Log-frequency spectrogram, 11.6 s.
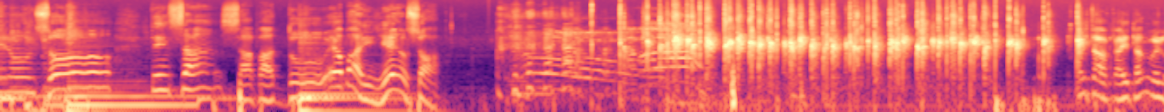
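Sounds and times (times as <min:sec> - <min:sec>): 
speech: 0:00.4 - 0:06.2, 0:10.9 - 0:11.6
laughter: 0:05.0 - 0:06.6
applause after a live song: 0:05.8 - 0:11.0.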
